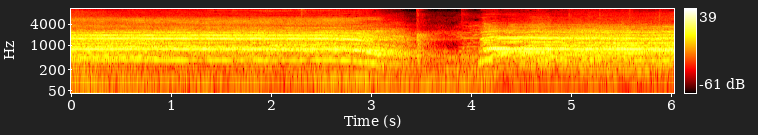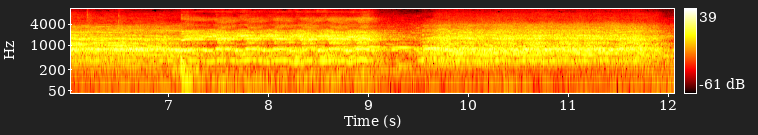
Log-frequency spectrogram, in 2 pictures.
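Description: Voices from the stage and the crowd holding long shouted notes in a chord. Each sags in pitch and breaks off, then starts up again every few seconds, imitating how a Honda Civic sounded.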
